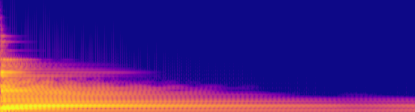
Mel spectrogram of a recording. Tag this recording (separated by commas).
Music, Musical instrument, Plucked string instrument, Guitar, Acoustic guitar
